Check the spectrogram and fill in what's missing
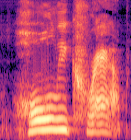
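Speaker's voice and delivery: drawn-out, loud, high-pitched amazement; amazed. Real, not acted. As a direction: let it burst out high and slow, awestruck. Amazed reaction to forgiveness post.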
